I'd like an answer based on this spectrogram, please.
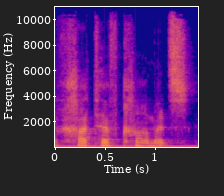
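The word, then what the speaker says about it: chatef kamatz: have another compound shva, you have the chatef comets, that is a short O sound.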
